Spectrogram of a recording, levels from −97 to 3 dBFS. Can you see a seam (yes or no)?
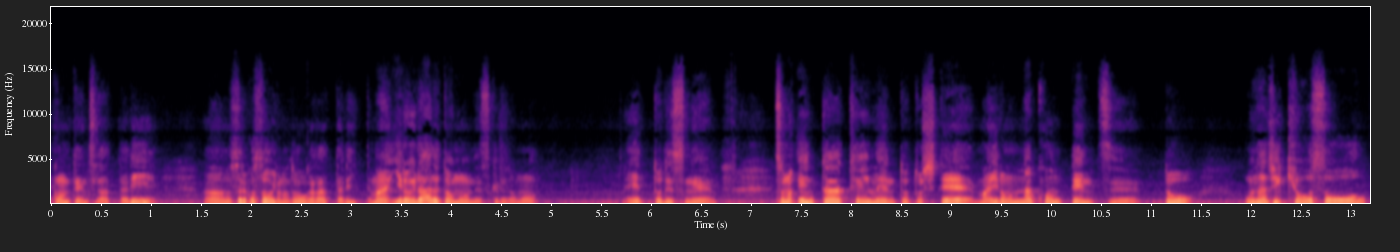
yes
